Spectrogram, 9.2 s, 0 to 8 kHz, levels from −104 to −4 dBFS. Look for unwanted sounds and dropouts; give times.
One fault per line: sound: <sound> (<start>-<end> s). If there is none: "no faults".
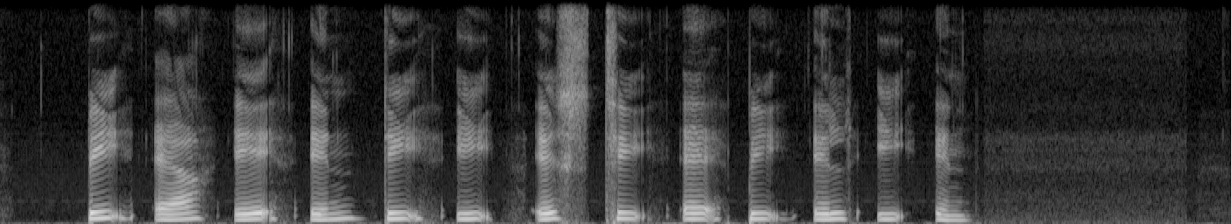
no faults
